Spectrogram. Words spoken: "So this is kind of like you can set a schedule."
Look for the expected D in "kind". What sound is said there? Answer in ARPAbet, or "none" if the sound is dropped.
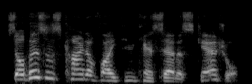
D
